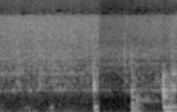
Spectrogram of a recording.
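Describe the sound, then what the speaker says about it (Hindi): Onions sizzle steadily in a hot pan of oil, a dense continuous frying hiss broken by a few soft scraping clicks of stirring. "यहाँ प्याज हो गए हैं लाइट से ब्राउन"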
